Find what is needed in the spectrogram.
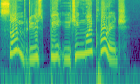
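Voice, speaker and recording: A woman puts on a character voice pitched high. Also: moderate pace. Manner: gruff, indignant.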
